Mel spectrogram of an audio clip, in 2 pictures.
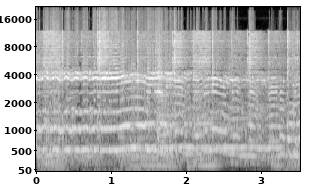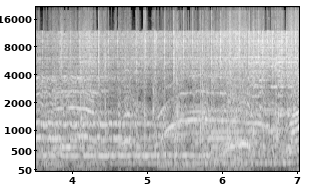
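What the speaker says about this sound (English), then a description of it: "that's a round of applause" Crowd at an award ceremony cheering and applauding continuously, with loud whoops and shouts over a dense, steady roar of clapping and voices throughout.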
